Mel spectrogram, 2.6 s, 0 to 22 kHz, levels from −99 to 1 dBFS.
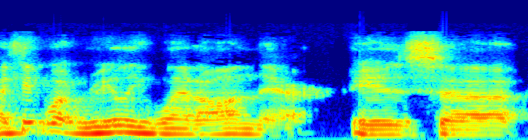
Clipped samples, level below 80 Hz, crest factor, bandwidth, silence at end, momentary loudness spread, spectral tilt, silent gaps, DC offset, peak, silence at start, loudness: under 0.1%; -54 dBFS; 14 dB; 9.4 kHz; 0 s; 9 LU; -5.5 dB/octave; none; under 0.1%; -6 dBFS; 0 s; -20 LUFS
